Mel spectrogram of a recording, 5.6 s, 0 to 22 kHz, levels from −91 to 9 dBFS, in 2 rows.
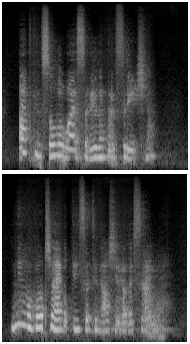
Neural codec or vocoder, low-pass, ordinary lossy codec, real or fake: codec, 44.1 kHz, 0.9 kbps, DAC; none; none; fake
